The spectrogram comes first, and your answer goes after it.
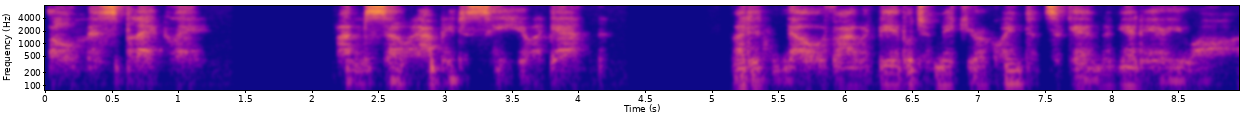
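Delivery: hushed, soft, barely voiced whisper throughout. The narrator voices a character greeting miss blakely, in a whisper. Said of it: "she speaks to you in a whisper".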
